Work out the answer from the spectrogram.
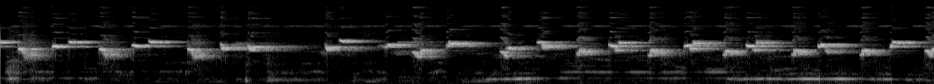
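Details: Caged yellow-vented bulbul (trucuk) from Kebumen, kept in a covered cage, singing the long rapid 'ropelan panjang' style: a nonstop string of loud, bubbly, slurred two-part phrases, each dropping then lifting, about two per second, with no pause.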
